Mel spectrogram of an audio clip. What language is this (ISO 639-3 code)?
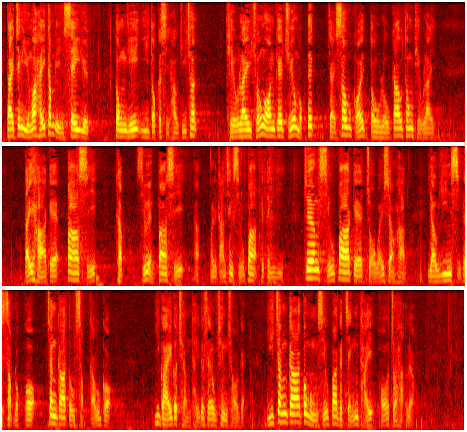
yue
